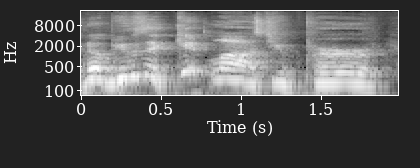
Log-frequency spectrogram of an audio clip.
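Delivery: high, loud telling-off; mock outraged yell. Friend scolding stripping flirt, mock outrage. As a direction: chase off a pervert in mock disgust.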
